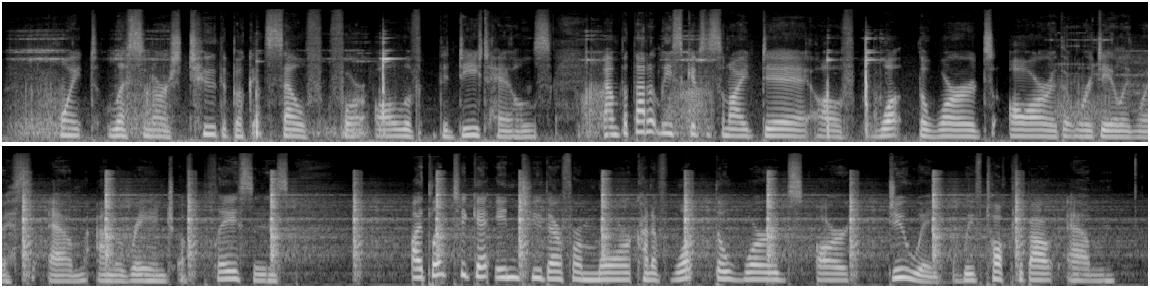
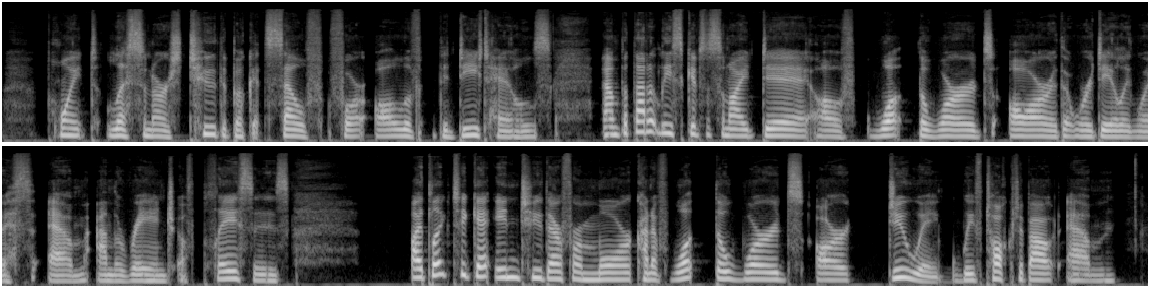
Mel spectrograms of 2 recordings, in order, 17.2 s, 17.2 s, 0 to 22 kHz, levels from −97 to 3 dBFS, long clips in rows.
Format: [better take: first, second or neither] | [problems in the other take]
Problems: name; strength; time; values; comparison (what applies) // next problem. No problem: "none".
second | household noises; loud; throughout; 2 dB below the speech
